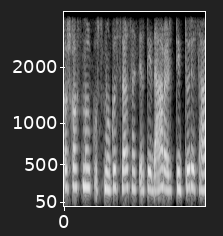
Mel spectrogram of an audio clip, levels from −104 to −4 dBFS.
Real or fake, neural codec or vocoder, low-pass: real; none; 3.6 kHz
